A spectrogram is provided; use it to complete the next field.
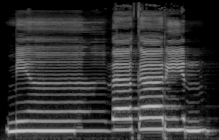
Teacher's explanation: nun sukun ini dibunyikan samar-samar, siap-siap ke dzal, disertai dengungan. Nah, samar dengungnya sama ya, karena dzal ini makhrajnya pertengahan, jadi tidak terlalu dekat, juga tidak terlalu jauh dari nun. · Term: ikhfa awsat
